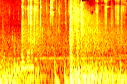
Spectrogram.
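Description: Sniper rifle shot in the Call of Duty Vanguard video game, a single sharp report with a booming tail, set among faint game effects and a voice talking.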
